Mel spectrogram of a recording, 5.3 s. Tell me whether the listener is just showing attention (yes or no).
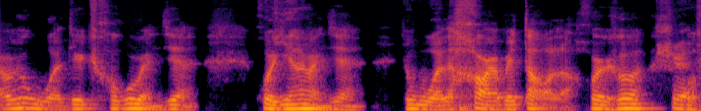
yes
